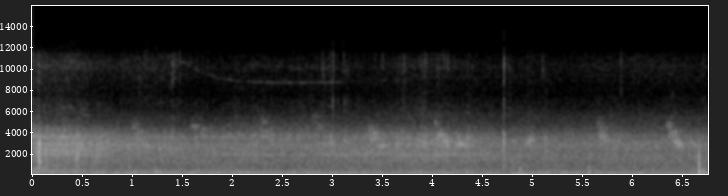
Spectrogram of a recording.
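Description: Steady outdoor background noise with a low rumble, with a few faint short high chirps in the latter half.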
